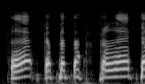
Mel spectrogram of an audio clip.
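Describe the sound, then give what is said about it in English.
Chickens squawk and cluck: two drawn-out, strained squawks bracket a quick run of short clucks, all loud and alone with no talking. “Chanticleer's cries had been heard. The hens looked up.”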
